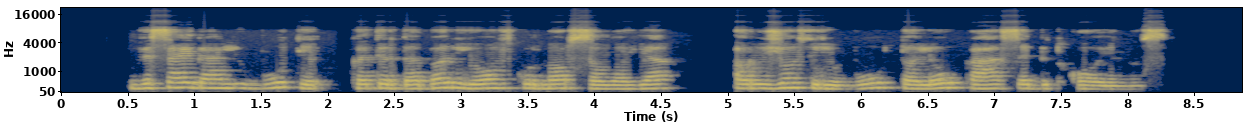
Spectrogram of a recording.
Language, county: Lithuanian, Kaunas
